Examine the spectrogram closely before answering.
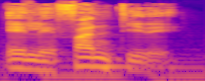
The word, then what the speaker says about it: elefántide: La grafía PH, esta se pronuncia como f, por lo que este nombre se pronuncia y castellaniza como elefántide y sus miembros son llamados elefántidos.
